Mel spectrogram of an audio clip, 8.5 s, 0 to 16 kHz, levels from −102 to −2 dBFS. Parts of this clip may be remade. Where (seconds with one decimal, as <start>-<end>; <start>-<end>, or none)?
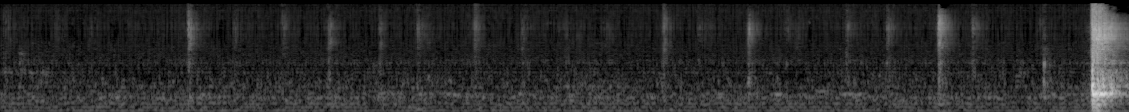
0.0-8.5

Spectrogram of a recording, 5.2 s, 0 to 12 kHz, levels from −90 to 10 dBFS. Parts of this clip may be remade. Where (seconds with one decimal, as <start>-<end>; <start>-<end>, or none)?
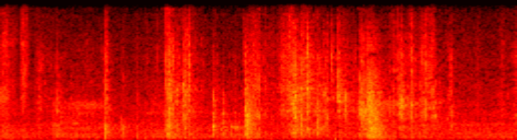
1.5-4.3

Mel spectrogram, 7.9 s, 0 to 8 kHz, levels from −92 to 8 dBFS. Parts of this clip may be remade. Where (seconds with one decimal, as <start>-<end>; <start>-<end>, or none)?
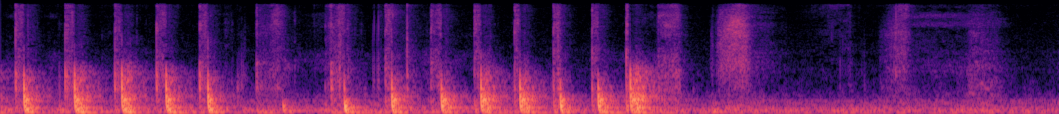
none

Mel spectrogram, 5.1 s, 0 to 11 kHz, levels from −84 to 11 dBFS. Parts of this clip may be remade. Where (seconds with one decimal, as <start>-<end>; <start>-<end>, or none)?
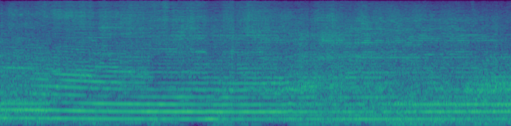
0.5-3.6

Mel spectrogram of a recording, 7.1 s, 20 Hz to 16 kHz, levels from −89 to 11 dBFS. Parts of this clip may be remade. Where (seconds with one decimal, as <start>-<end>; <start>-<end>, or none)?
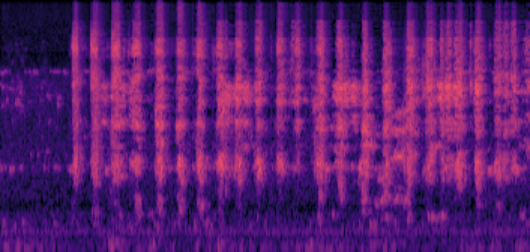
2.0-4.4; 5.3-5.9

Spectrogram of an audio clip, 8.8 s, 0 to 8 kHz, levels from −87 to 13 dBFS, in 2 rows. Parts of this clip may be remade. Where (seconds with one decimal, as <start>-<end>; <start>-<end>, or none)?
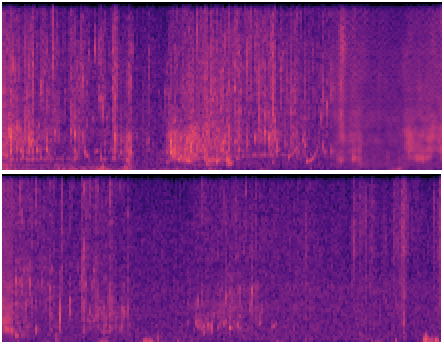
3.3-4.5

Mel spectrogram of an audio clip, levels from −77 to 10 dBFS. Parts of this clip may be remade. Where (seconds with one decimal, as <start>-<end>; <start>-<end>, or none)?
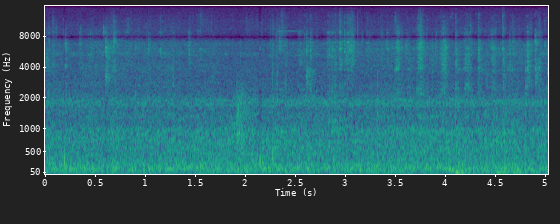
0.5-3.5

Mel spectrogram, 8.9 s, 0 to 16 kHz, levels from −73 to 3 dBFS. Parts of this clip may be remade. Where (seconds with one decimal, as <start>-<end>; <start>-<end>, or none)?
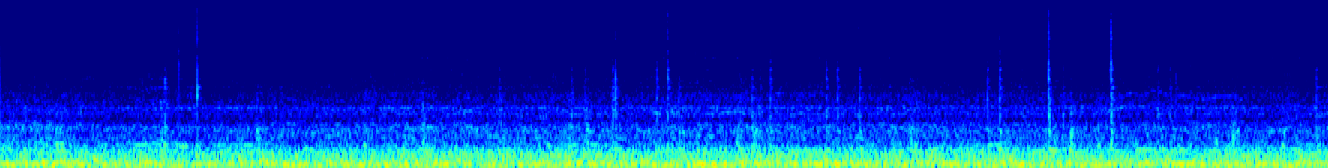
0.4-1.4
